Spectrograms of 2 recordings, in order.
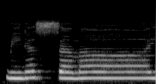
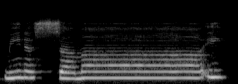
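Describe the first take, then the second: First: A faulty take of मिनस समाई, shown to be avoided; wrong recitation. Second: मिनस समाई drawn out very slowly, the सीन sounded clearly; correct slow recitation. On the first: Tajweed teacher shows students the wrong reading of मिनस समाई. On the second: Tajweed teacher models the correct reading for students, slow recitation. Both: Shown as a demonstration. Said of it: "ये नहीं करना".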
